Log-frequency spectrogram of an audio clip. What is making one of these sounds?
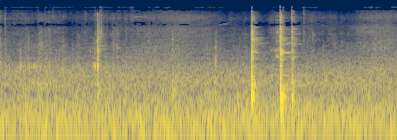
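A metal kettle clinks against something.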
